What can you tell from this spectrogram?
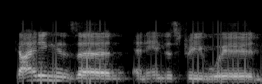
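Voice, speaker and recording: This man speaks with a South African accent. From South Africa, Johannesburg. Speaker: safari guide. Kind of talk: webinar presentation. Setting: video call.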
